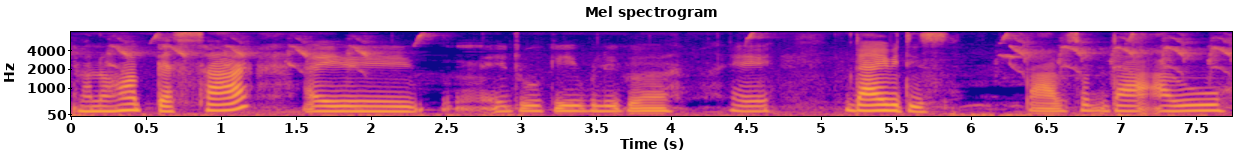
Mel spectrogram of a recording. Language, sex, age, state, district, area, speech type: Assamese, female, 30-45, Assam, Sivasagar, rural, spontaneous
